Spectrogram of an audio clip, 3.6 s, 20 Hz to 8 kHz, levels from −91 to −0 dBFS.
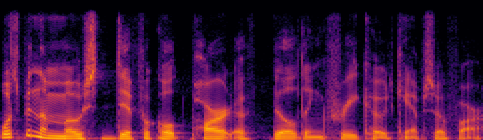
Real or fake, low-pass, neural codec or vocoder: real; 7.2 kHz; none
